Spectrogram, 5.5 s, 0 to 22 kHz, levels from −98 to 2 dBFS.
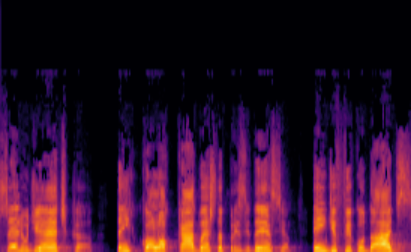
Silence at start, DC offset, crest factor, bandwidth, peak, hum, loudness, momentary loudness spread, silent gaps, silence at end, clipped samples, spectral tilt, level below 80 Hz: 0 s; under 0.1%; 18 dB; 10.5 kHz; -2 dBFS; none; -19 LUFS; 17 LU; none; 0.05 s; under 0.1%; -4 dB/octave; -66 dBFS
